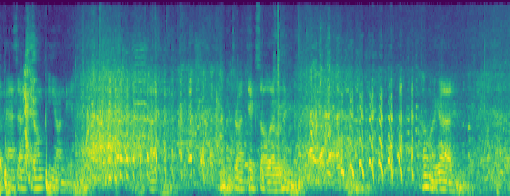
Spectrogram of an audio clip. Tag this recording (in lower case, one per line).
speech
